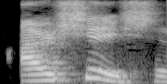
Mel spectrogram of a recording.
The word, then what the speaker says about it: Arshish: I hope you can pronounce it. Arshish, right?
